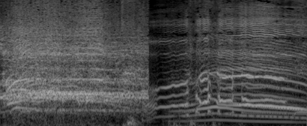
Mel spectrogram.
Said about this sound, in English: Oh! Crowd noise.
